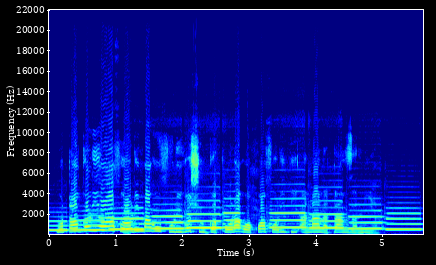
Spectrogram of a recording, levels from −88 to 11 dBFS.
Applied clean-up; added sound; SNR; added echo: none; Wind instrument, woodwind instrument; -1 dB; none.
